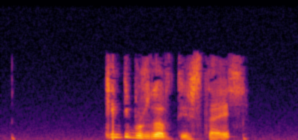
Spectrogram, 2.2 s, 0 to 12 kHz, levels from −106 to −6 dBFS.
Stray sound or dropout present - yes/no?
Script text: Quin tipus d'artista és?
no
